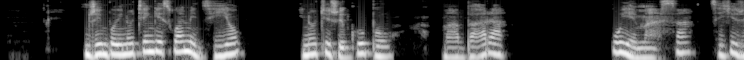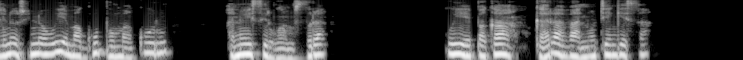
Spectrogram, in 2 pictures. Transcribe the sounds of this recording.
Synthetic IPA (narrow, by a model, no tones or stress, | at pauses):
nʐimbo̞ino̞te̞ŋɡe̞swamid͡zijo̞ | ino̞tiʐiɡʱubʱu | mabʱaɾa | uje̞masa | set͡ʃiʐino̞ʐino̞uje̞maɡʱubʱumakuɾu | ano̞isirwaɱvuːɾa | uje̞paka | ɡ̥ʱaɾaʋano̞tʰe̞ŋɡe̞ːsa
